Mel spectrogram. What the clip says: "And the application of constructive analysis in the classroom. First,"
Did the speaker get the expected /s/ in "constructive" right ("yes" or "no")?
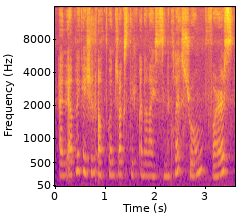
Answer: no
